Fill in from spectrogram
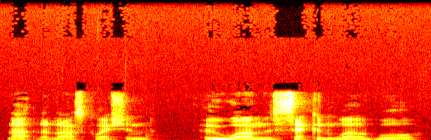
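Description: A man's voice: sits low, moderate pace, highs cut off. A man playing a drunk, bumbling older male university lecturer in an improvised comedy sketch, rambling and evasive. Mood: bumbling, boozy.

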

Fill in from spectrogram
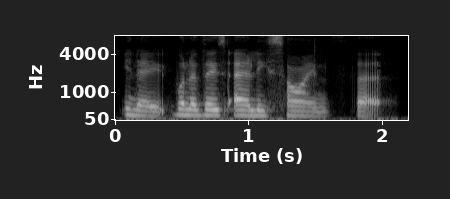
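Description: A woman's voice: fairly low pitch, steady tone, moderate pace, a little mellow, smooth. A woman, speaking earnestly and emphatically as a guest in a conversational interview, often saying "you know". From Essex, England. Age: 20s.

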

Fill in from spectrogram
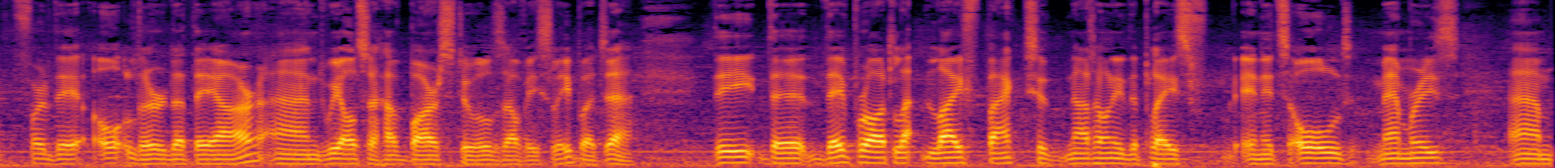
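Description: A man running a pub, talking in a casual interview with many fillers and jokes. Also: low voice. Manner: hesitant, many fillers, jokey. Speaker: Irish pub owner.

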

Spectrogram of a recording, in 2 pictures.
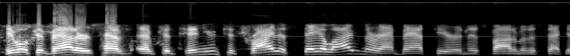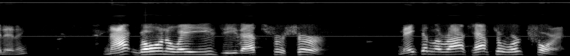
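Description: A man calling a live high school baseball game on radio, with a folksy, colourful turn of phrase. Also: moderate pace, clean tone, rough recording. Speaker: baseball play-by-play announcer. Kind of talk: live radio sports commentary. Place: broadcast booth at ball game.

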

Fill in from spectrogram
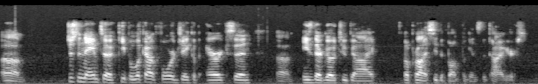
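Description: A man's voice: mid-range voice, brisk, sharp tone, husky, muffled recording. A man co-hosting a sports podcast, breaking down the matchup in an easygoing way with fillers. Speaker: podcast co-host. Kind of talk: casual sports podcast chat.

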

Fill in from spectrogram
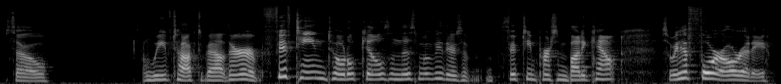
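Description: Bright-voiced woman, eager podcast co-host. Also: on the high side, animated, normal speed. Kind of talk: casual podcast chat about horror films.

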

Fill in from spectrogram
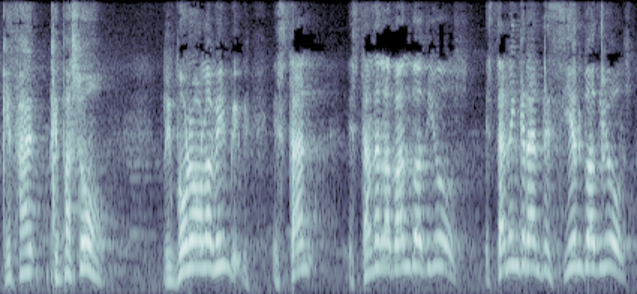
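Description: A rabbi giving a sermon, pressing the congregation with emphatic rhetorical questions. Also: male voice, very high voice, lively intonation, normal speed, vocal fry, sharp tone.

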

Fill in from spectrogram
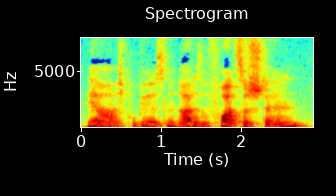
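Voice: medium pitch, steady tone, normal speed, creaky, echoey room. An interviewer who thinks aloud while asking questions, searching for words with many fillers. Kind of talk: conversational interview.

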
